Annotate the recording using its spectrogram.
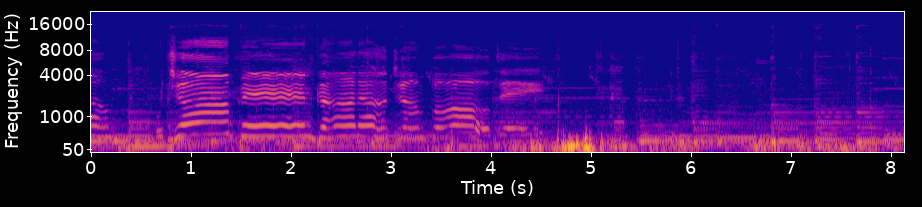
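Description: Acoustic guitar strummed steadily, with a singing voice over it for the first four seconds or so, then guitar alone. A loud low thump comes about five seconds in.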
